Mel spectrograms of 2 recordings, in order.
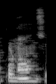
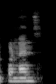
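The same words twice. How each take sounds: First: "प्रोनाउंस" said with "noun", as pro-nowns; correct pronunciation. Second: "प्रोनाउंस" said as pro-nuns, without "ow"; mistaken pronunciation. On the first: Teacher modelling the verb, "प्रोनाउंस" with an "ow" vowel. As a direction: say "प्रोनाउंस" with a full "ow". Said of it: "उसमें प्रोनाउंस होता है". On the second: Teacher showing what not to say, "प्रोनाउंस" as pro-nuns. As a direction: say "प्रोनाउंस" wrongly, with "nun". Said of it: "उसमें प्रोनाउंस नहीं होता". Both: Shown as a demonstration.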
